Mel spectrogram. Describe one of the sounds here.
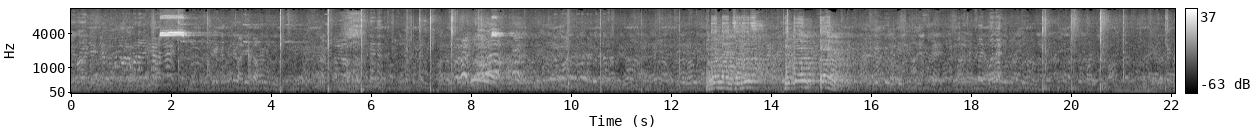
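A crowd of spectators murmurs and cheers.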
